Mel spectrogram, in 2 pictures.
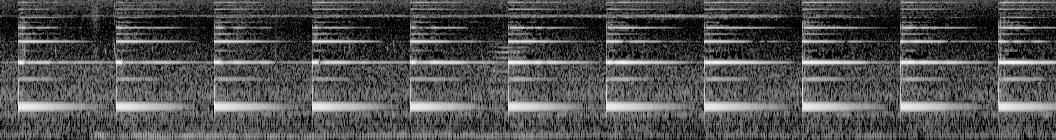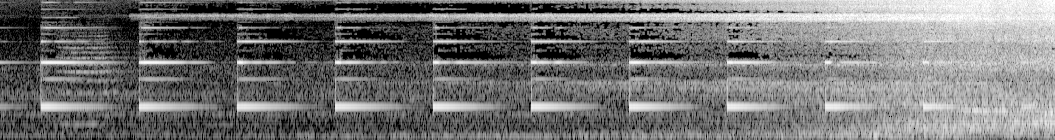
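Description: Level-crossing warning bell striking about once every second and a half, each strike ringing out and fading, the sign that the crossing is closed for an oncoming train. Over the last several seconds the noise of the approaching electric train rises under the bell.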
